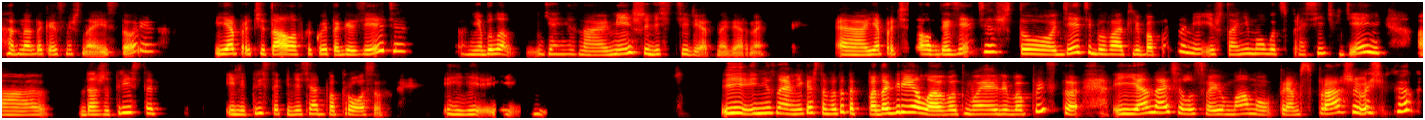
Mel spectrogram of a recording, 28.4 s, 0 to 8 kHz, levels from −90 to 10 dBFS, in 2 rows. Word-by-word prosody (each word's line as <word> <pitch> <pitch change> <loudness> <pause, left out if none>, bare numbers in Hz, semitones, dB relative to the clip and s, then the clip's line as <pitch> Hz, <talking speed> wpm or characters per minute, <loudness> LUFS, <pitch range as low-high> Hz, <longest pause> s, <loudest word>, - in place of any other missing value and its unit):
1 230 -2 0
такая 230 -1 -3
смешная 230 - -6
история. 340 - -4 0.6
Я 245 0 +5
прочитала 225 -2 +3
в 220 - -21
какой-то 235 0 -1
газете, 235 - 0 0.5
э, - - -17
мне 215 0 -4
было, 235 0 +2
я 230 +1 -9
не 230 0 -9
знаю, 195 -3 -5
меньше 255 +4 0
10 230 +1 -5
лет, 190 -4 -7
наверное. - - -8 0.7
Э, 200 -2 +2
я 220 +1 +3
прочитала 230 0 -2
в 215 - -7
газете, 255 +11 -1
что 240 -9 +1
дети 280 +9 0
бывают 225 -3 +2
любопытными 250 - -3
и 225 - -3
что 220 -2 -7
они 230 +4 -3
могут 245 -1 -2
спросить 240 +6 -10
в - - -9
день, 295 +3 +1 0.3
а, 195 0 -4 0.3
даже, 210 +1 -2
300 285 +1 -1 0.7
или 220 -1 -1
350 230 -2 -4
вопросов. 210 -3 -2 0.6
Ие 220 -2 -3
и 225 -1 -12
и 240 - -9 1.7
И - - +2 0.2
и - - +2
не 275 +2 +3
знаю, 265 -4 +2
мне 235 +1 0
кажется, 295 -3 +1
вот 245 0 0
это 315 -6 +3
подогрело 260 -1 +7
вот 220 +3 0
моё 230 -1 +1
любопытство. 230 - 0 0.3
И 230 - -1
я 245 +3 +5
начала 295 -5 +2
свою 225 -2 -1
маму 220 -1 -2
прям 200 +1 -2
спрашивать 290 +9 +1
всё 375 +3 +3
230 Hz, 135 wpm, -23 LUFS, 215-270 Hz, 1.7 s, подогрело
